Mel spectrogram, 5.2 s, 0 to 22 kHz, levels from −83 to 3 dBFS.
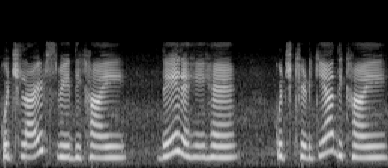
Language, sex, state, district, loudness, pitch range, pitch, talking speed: Hindi, male, Himachal Pradesh, Shimla, -13 LUFS, 265-295 Hz, 275 Hz, 115 wpm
